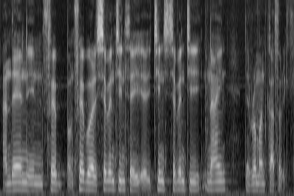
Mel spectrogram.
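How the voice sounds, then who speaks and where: A middle-aged man from Uganda with a Ugandan accent, a bishop speaking as a guest in a measured, conversational way. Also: medium pitch, level tone, vocal fry, darkish tone. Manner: measured, frequent short affirmations. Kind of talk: conversational interview, recounting history.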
